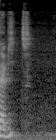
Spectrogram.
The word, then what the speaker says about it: habitent: Ils habitant, ils habitent, ils habitaient, ils habitent. Et oui, on ne prononce pas le AN, on ne prononce pas le ENT du verbe. Il est silencieux.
